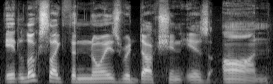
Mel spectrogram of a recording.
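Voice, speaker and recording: A man's voice: medium pitch, a little slow. Man through noise-reduced clip mic, outdoors. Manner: talks straight to viewers, asking for comments. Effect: noise reduction processing on the mic. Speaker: gear reviewer. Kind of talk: casual product-test vlog. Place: outdoors near water. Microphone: wireless clip-on mic on his sweater.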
